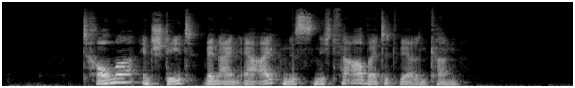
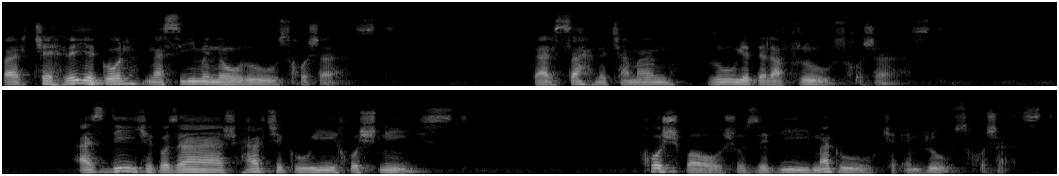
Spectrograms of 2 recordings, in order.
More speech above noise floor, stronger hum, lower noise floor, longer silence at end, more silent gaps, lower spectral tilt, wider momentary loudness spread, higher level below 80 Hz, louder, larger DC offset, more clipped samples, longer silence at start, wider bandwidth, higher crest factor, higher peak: about the same, 40 dB vs 43 dB; neither; second, -60 dBFS vs -74 dBFS; first, 1.15 s vs 0.2 s; neither; second, -4.5 dB/octave vs -6 dB/octave; second, 11 LU vs 15 LU; first, -52 dBFS vs -60 dBFS; first, -20 LUFS vs -32 LUFS; neither; neither; first, 0.4 s vs 0 s; first, 16.5 kHz vs 12.5 kHz; about the same, 18 dB vs 20 dB; first, -4 dBFS vs -12 dBFS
